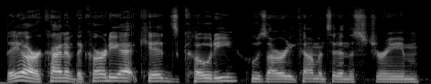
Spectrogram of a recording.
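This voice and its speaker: A man's voice: medium pitch, fairly even intonation, moderate pace, a bit bright, no room sound. A young American man chatting casually with his live-stream audience while calling plays in a football video game. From United States. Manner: chatty, upbeat, greets chat and calls plays. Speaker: gaming streamer. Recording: game music playing behind voice. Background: video game music.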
